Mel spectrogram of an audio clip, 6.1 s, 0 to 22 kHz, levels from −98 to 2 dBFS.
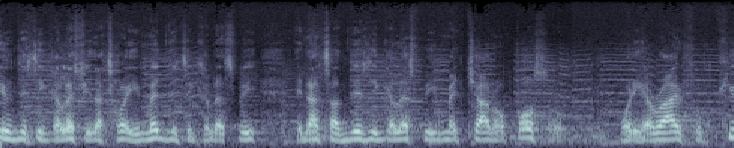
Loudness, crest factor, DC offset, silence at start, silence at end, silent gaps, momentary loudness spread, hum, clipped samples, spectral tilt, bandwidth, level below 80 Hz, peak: -25 LUFS; 18 dB; under 0.1%; 0 s; 0 s; none; 9 LU; none; under 0.1%; -6.5 dB/octave; 20 kHz; -62 dBFS; -8 dBFS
